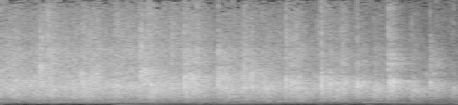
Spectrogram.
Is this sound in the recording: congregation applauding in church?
yes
